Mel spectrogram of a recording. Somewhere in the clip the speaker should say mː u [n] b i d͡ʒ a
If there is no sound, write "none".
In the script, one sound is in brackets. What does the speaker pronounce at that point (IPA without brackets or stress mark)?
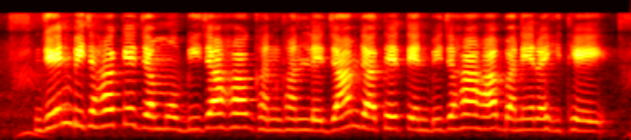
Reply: none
